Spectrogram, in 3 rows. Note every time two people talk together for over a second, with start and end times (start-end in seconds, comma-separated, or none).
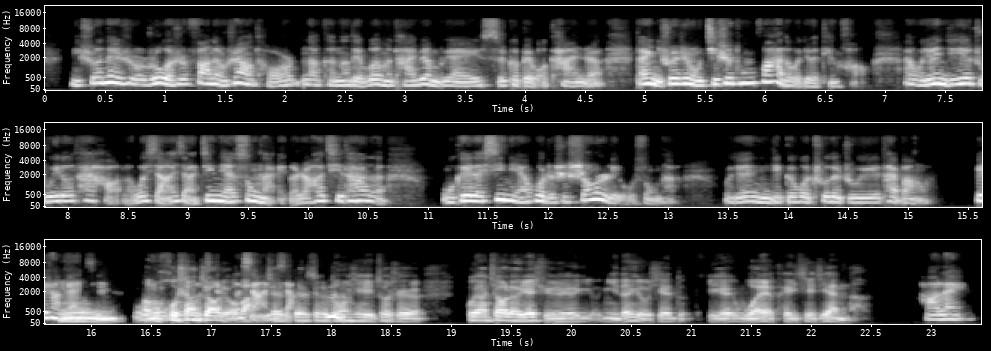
15.7-18.1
